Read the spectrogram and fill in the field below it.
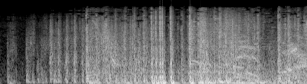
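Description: Rapid automatic gunfire in a Call of Duty Mobile multiplayer match, loud and continuous bursts of shots layered over game effects for about three seconds.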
